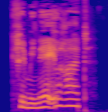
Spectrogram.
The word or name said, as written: kriminalret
